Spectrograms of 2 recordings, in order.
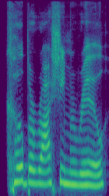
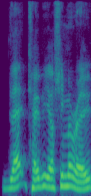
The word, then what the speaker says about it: Kobayashi Maru: I I feel like the Kobarashi Maru Kobayashi Maru.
